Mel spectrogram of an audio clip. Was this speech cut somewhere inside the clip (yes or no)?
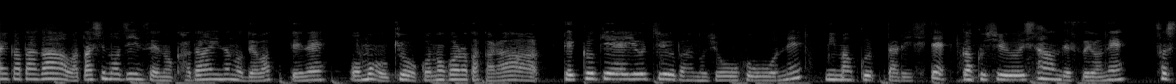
no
